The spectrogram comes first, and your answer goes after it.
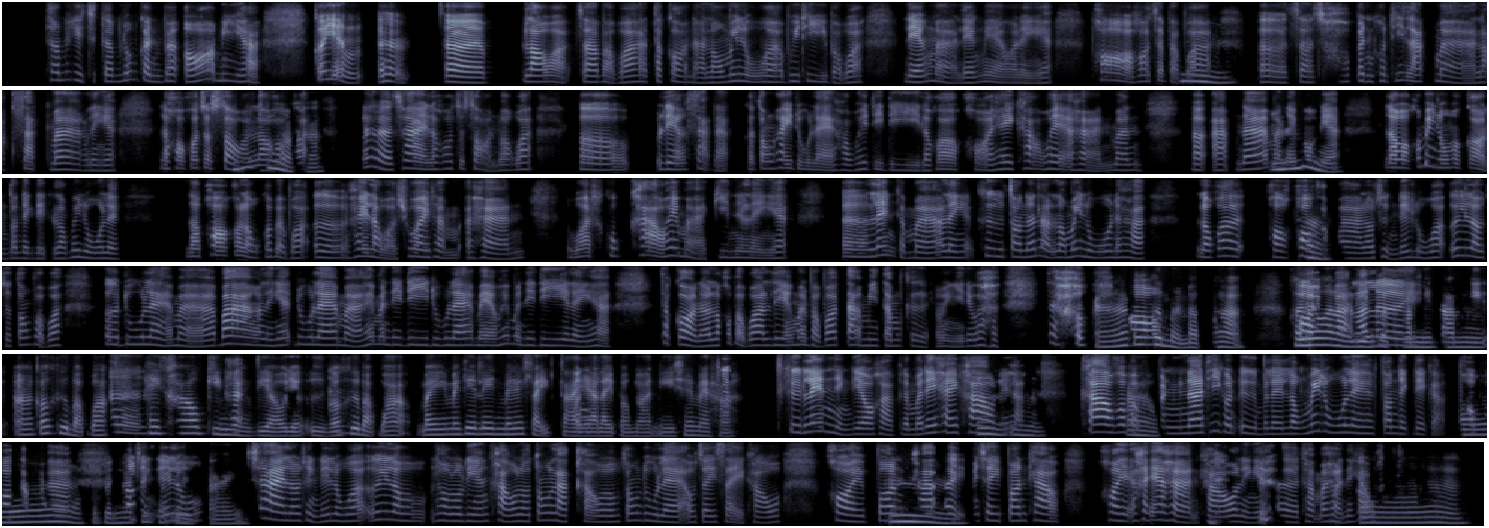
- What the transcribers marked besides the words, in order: throat clearing; laughing while speaking: "กว่า แต่พอ"; chuckle
- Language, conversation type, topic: Thai, podcast, เล่าความทรงจำเล็กๆ ในบ้านที่ทำให้คุณยิ้มได้หน่อย?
